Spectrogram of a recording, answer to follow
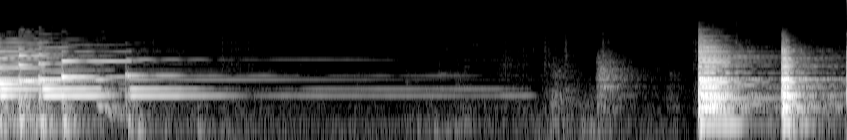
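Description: Piano chords, the last one held and fading away over about three seconds. After a quiet gap, loud new piano chords are struck twice near the end, the opening of the next song.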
